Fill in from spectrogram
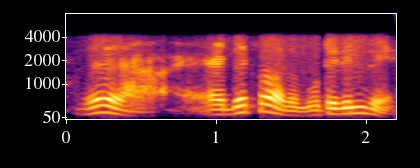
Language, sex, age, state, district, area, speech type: Odia, male, 45-60, Odisha, Boudh, rural, conversation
